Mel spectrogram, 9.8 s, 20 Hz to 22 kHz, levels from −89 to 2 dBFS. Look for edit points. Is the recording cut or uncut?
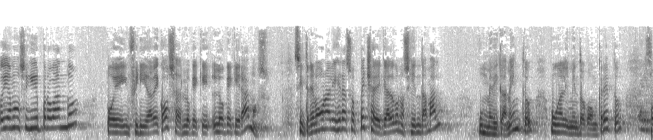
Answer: uncut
